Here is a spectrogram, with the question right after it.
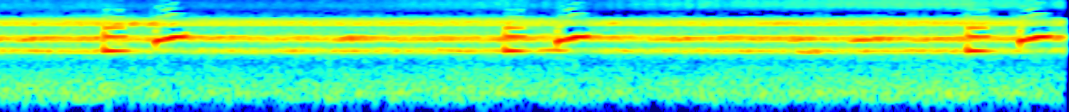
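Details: Invasive Coqui frog from Maui calling three times at roughly two-second intervals. Each call is a clipped low note that jumps into a bright, upward-sweeping whistle. A constant high background drone is heard.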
